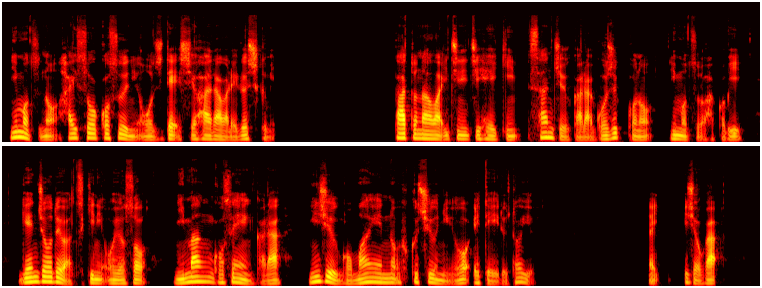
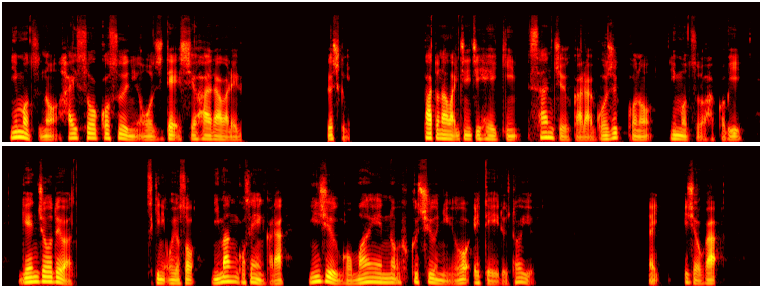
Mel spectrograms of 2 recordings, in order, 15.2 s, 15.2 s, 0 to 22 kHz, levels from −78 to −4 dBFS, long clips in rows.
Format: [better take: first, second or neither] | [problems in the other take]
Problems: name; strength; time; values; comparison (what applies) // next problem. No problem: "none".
first | audio freezing; at 2.5 s for 1 s and at 8.5 s for 0.5 s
